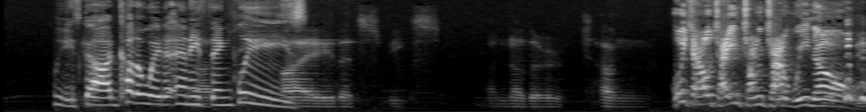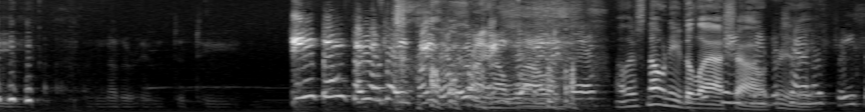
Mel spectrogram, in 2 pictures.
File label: chinese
